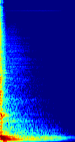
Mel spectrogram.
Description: Percussions

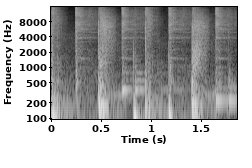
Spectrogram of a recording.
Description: Straight Loop 128 BPM, House

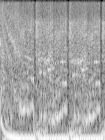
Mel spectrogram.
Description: bass hit madness E; Virtual Riot

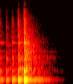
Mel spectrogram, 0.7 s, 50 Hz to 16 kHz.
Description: Small Snare Phrase, Roland BK-5; Snares

